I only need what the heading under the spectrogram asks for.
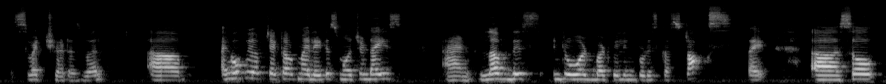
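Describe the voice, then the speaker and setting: On poor audio, a woman with a slightly high voice and an Indian accent hosts a finance live stream. Her chatty lesson is animated and emphatic, full of self-answered questions and direct check-ins like "right" and "okay".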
